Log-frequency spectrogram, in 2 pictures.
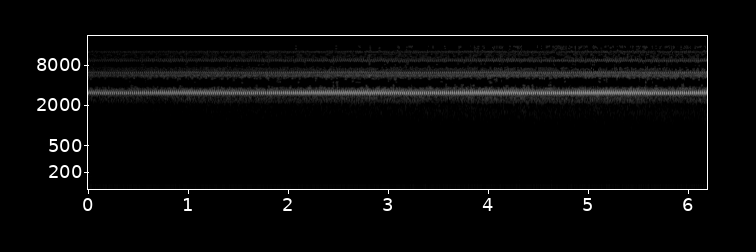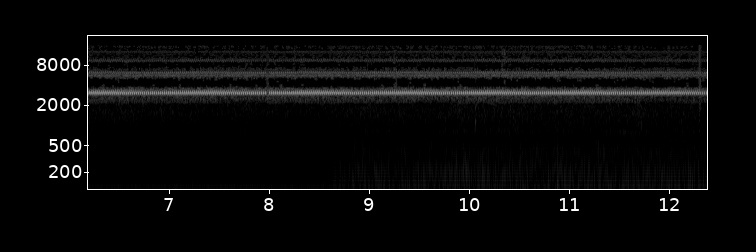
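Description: A broad-winged tree cricket, the largest tree cricket, calls in one steady, unbroken high-pitched trill, loud throughout, with a faint low rumble creeping in during the final few seconds; recorded in West Virginia.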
